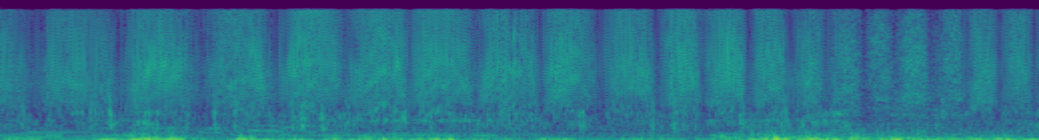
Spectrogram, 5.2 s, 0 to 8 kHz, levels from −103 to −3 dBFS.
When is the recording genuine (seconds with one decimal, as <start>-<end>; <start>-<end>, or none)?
4.2-4.8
